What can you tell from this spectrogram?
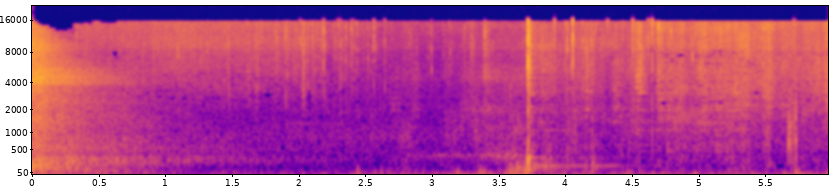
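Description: A powerful firecracker goes off under a small metal can right at the start, the bang fading away over about a second. About 3.7 s in comes a single sharp knock with a short low ring as the can lands.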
